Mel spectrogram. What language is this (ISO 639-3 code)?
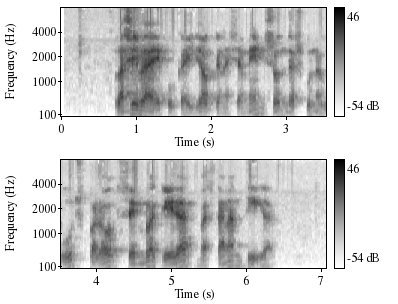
cat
